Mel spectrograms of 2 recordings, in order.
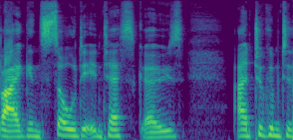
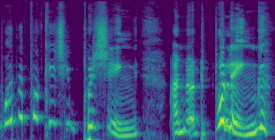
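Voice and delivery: high, squeaky inner outcry of disbelief; baffled outrage; 13 semitones higher than usual. Retold or imitated. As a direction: shriek it in your head, what is she doing.

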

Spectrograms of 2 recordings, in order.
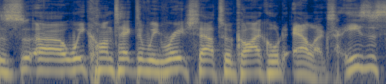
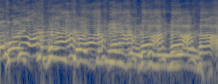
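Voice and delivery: laughing; 13 semitones higher, 4 dB louder than usual. Real, not acted. Laughing while passing the balloon.

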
